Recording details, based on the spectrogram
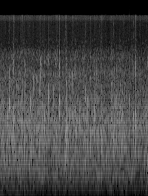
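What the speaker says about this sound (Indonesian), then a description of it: "Tepuk tangan buat kakak kita." A short burst of applause rises from a large crowd of students at a motivational session, steady dense clapping with no pauses.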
